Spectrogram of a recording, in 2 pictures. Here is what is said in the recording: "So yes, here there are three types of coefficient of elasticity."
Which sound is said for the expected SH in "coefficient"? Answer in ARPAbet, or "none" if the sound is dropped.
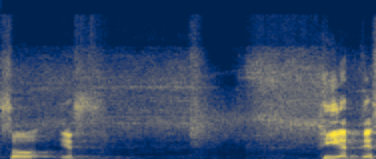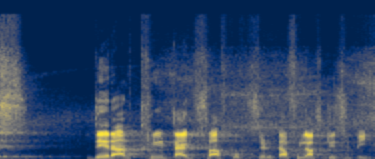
S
